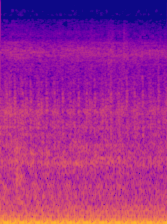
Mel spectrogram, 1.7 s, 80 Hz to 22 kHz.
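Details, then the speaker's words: 7.0 L (427 cu in) LSX engine build idling: deep, even V8 burble with a steady low pulse and no knocks or ticks; runs much better than when first installed. Some smoking, owner suspects valve cover gasket oil leak. "It runs a lot better now than when I first put the engine in."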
